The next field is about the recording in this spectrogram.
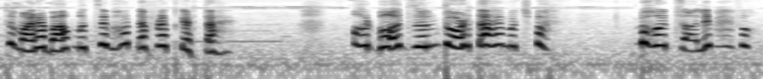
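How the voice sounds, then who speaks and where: A woman's voice: very high voice, normal speed, fairly bright tone. A woman voicing an anguished mother who pleads and weeps for her son in a film dub. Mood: tearful pleading. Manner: tearful, pleading. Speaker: dubbing voice actor. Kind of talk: Urdu film dub acting.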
